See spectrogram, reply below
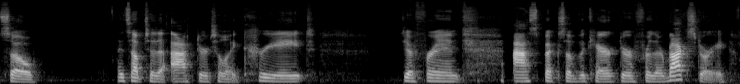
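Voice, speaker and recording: A woman's voice: low voice, a bit bright. A middle-aged woman hosting a podcast, talking casually about acting, often laughing and drifting off on tangents. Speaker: podcast host. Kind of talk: casual monologue.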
